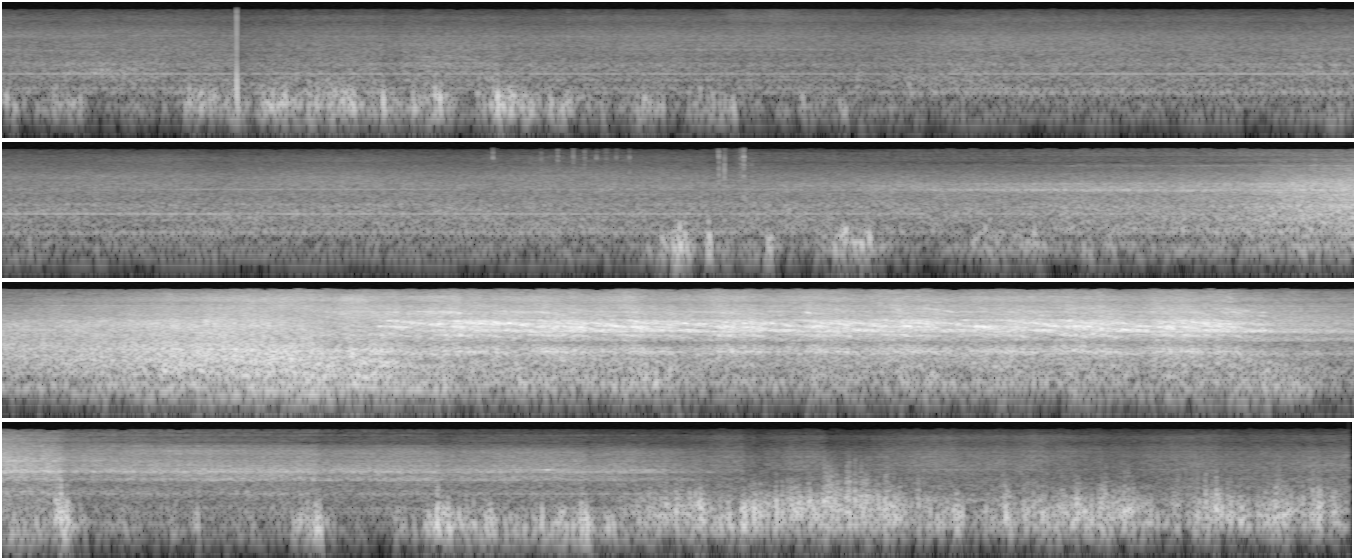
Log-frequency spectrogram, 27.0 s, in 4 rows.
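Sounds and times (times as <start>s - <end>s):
train rushing past on rails: 0.0s - 27.0s
high hissing rail noise: 3.6s - 25.3s.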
